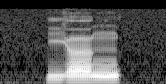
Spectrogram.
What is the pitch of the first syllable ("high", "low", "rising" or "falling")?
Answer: low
